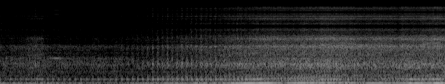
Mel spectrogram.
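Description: Dirt bike engine running while riding, its pitch rising as the rider accelerates about two seconds in, with wind rumble on the microphone growing louder along with it.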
